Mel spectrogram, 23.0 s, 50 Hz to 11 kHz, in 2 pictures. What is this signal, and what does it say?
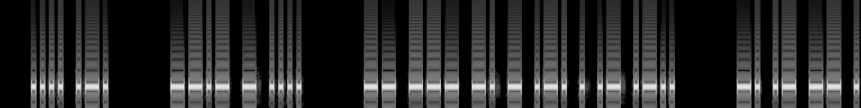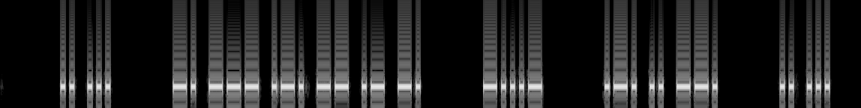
Morse code, heard as a keyed tone, about 20 wpm, 700 Hz. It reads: HR QTH MONTREAL NAME IS NORMAN <BT> RIG IS
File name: UK MASTER QSOs TRAINING / 20WPM / UK MASTER QSOs 0046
